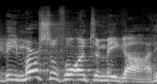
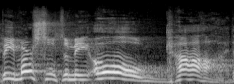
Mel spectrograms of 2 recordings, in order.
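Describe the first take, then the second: First: Said in the usual way. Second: "oh" leaned on as a cry of desperation; stress on oh. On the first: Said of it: "He didn't say". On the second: Shown as a demonstration. Preacher showing the word of desperation, "oh" stressed. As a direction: make "oh God" sound desperate. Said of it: "He said".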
